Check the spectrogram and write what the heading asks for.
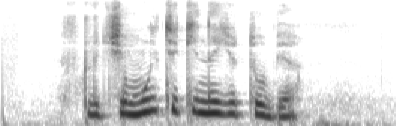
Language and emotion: Russian, neutral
